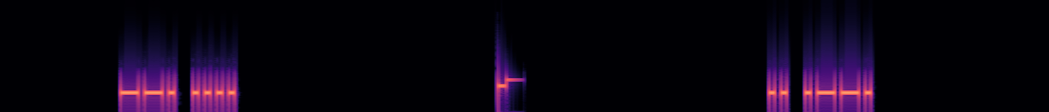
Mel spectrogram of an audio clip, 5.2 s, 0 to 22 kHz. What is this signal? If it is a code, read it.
Morse code, heard as a keyed tone, about 39 wpm, 700 Hz. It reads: GH IP
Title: Top Two Letter Combinations in Words 40wpm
